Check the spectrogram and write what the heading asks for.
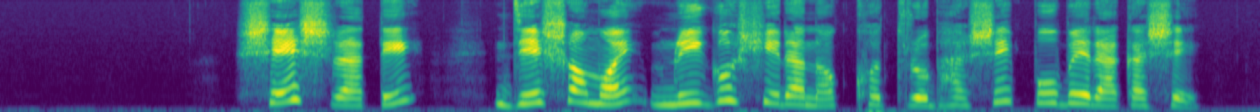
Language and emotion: Bengali, neutral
